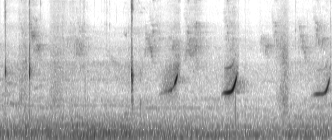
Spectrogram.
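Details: Indian ringneck parrot reacting to its mirror reflection: a few short, clear whistles rising sharply in pitch, spaced about a second apart, between faint clicks and a low background hum.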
